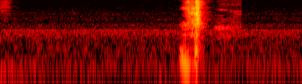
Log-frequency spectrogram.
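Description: Quiet room tone broken about a second in by a single brief vocal sound, a short call that falls in pitch.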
